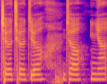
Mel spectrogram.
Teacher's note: इनका उच्चारण स्थान जो होता है वो तालव्य होता है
